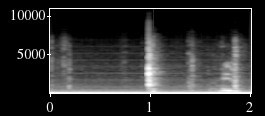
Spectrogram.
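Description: Steady electrical mains hum in the recording, with one sharp click about a second in as trading cards are handled.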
